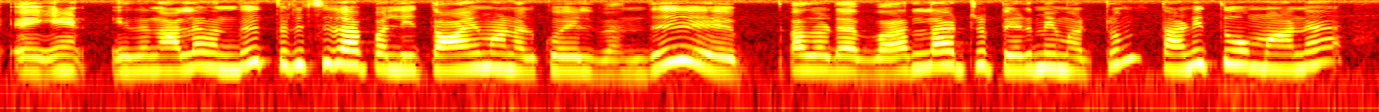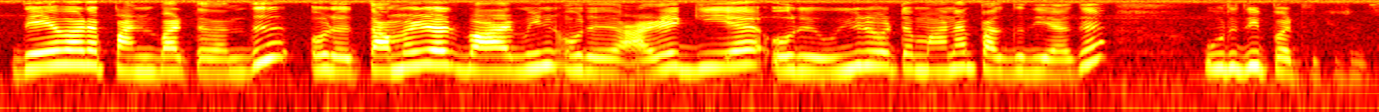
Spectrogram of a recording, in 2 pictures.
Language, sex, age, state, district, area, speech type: Tamil, female, 18-30, Tamil Nadu, Tiruvannamalai, rural, spontaneous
